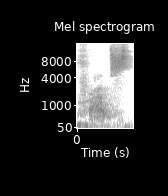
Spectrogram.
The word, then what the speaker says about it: Krauss: physicist lawrence cross uh krause something like that it's about k-i-a-u-s-s i think it's jordan um but i don't really know how to pronounce it so it's kraus krauss thank you so lawrence krauss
